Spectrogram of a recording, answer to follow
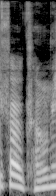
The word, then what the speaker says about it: Falcone: Then we met Sophia, and goddamn, that Sophia Yeah, is Sofia just Falcone to clarify people, or I guess they say Falcone in this universe. whatever. DC really needs to clarify how that last name is pronounced.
